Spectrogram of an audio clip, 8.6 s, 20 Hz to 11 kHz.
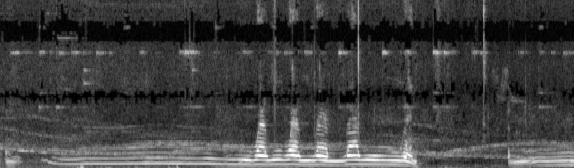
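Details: Pet dog howling in practice, March 2020: one long, low, sustained howl broken midway by pulsing, wavering bursts, ending in a sharp downward drop, then silence before a new rising howl begins.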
